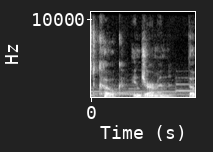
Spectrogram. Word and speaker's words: Koch: Number nine, Koch, pronounced Koch in German, though But Americans say coach.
